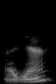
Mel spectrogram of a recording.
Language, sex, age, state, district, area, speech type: Odia, male, 30-45, Odisha, Bhadrak, rural, conversation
